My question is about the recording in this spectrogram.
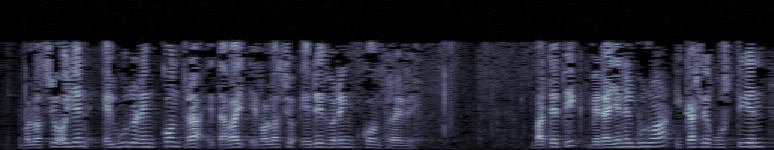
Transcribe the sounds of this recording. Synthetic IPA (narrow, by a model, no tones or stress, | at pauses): e̞βaluasio̞ːje̞ne̞lβuɾuaɾe̞ŋko̞nt̪ɾaʔe̞t̪aβajʔe̞βaluasio̞ʔe̞ɾe̞ðuaɾe̞ŋko̞nt̪ɾae̞ɾe̞̰ | bat̪e̞t̪ikbe̞ɾaje̞ne̞lβuɾuaʔikazle̞ɣust̪ie̞n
